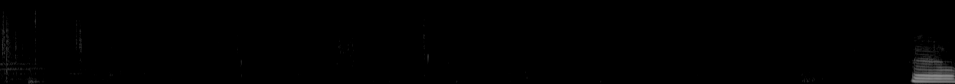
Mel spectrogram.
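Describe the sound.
Pages of a Bible being leafed through: a series of soft, faint papery flicks and rustles scattered at an uneven pace, followed at the very end by a person beginning to speak loudly.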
